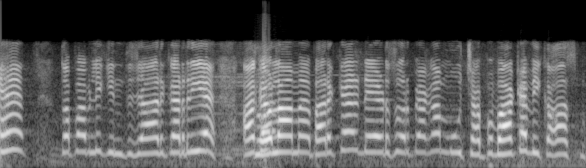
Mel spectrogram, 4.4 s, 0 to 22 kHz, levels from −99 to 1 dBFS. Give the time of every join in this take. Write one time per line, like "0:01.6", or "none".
0:01.9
